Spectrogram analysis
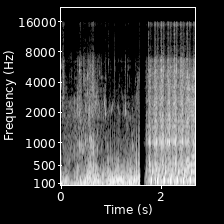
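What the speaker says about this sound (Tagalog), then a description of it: "Papaandarin ko muna ang aking makina." A small fishing boat's engine is started at sea: a loud rough mechanical cranking, a brief cut to silence, then the engine catches into a steady rhythmic chugging idle up close.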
